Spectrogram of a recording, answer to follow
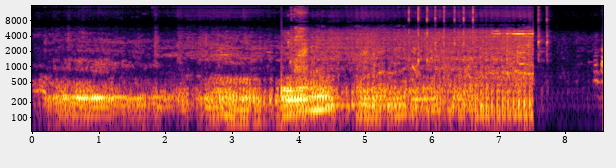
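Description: A motor vehicle engine running steadily, loudest about four seconds in, then cutting off suddenly near the end.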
